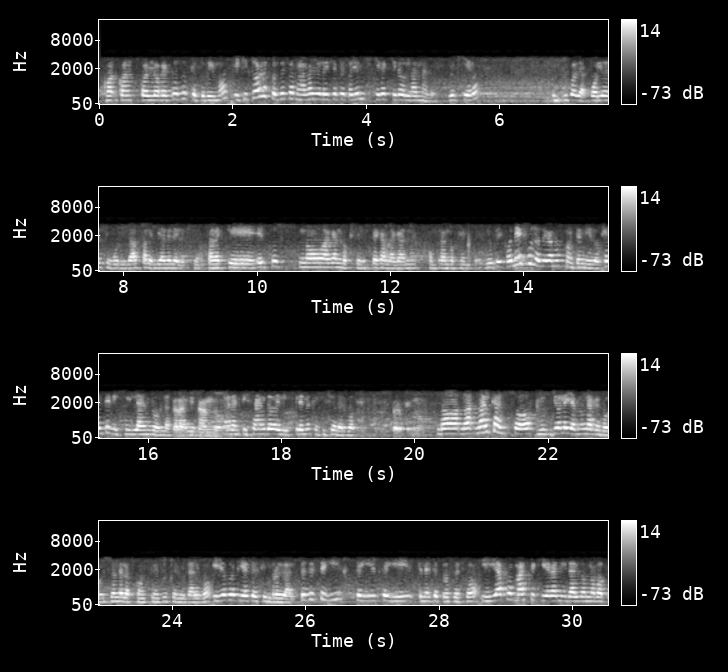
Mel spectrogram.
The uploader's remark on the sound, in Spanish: Grabado en 2010 (Low-fi). Grabado en Low-Fi.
